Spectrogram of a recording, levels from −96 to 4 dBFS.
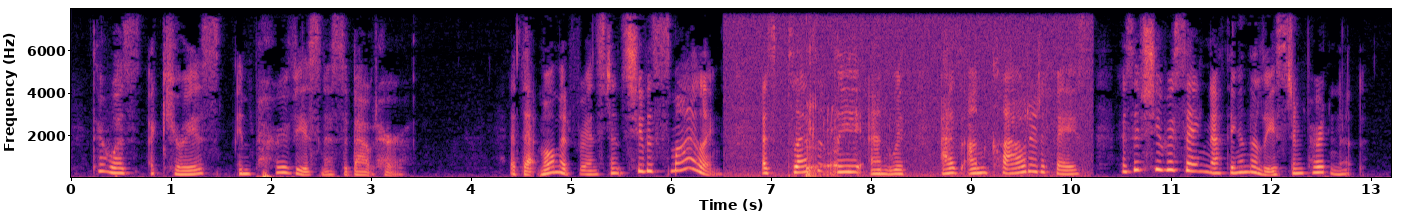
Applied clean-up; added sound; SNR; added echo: none; Burping, eructation; 10 dB; none.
